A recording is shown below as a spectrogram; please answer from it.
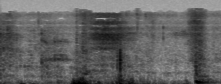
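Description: Short, low animal calls, the loudest a little under a second in.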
